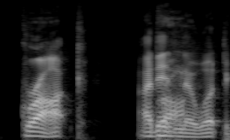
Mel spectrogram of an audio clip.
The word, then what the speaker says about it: Grok: country songs as provided to us by both Grok. That's how you pronounce it, JR. It's Grok.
